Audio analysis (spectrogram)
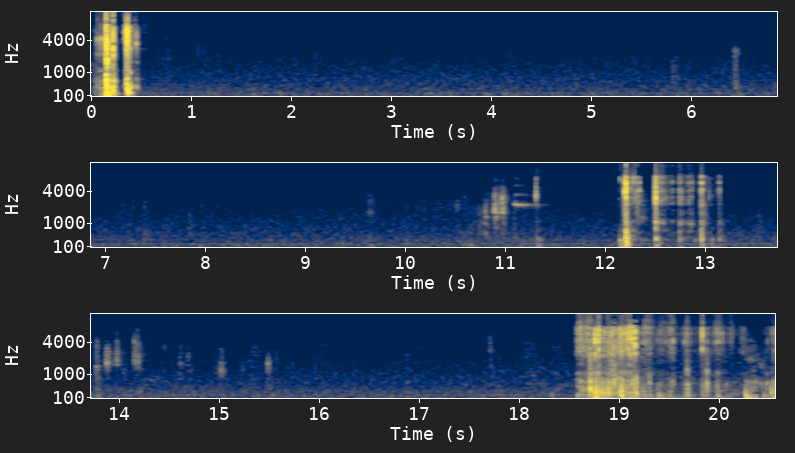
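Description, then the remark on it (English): Scattered clicks and clatters of someone fiddling with a troublesome computer keyboard and mouse, arriving in short bursts separated by long stretches of near silence, with no talking. “Well, I'm having difficulty with my keyboard. Hold on a second.”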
